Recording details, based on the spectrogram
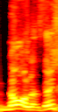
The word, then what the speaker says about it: New Orleans: 14 years old from Louisiana, a little town just outside of New Orleans. – Orleans, and you said that right too. New Orleans.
